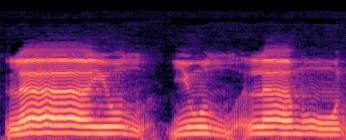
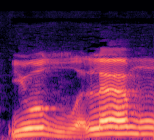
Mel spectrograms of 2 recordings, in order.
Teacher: makhrajnya sama macam huruf zal, ujung lidah dikeluar, tapi dia tebal lah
